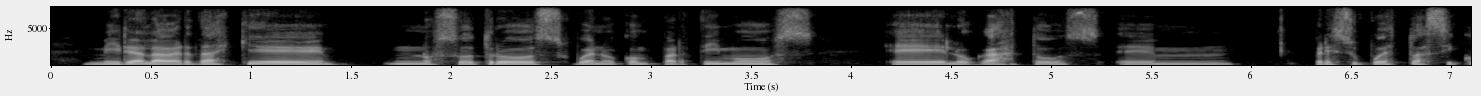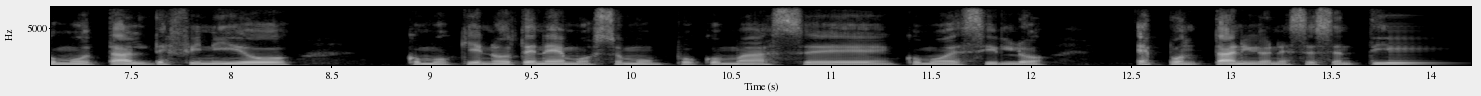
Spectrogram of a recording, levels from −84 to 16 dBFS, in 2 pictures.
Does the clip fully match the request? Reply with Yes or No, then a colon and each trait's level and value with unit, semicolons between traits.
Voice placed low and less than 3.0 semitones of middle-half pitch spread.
No: low, 105 Hz; average, 4.7 semitones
